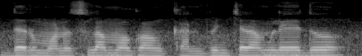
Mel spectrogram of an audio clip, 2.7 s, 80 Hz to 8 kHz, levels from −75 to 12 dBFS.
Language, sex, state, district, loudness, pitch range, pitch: Telugu, male, Telangana, Mahabubabad, -17 LUFS, 130-135 Hz, 135 Hz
